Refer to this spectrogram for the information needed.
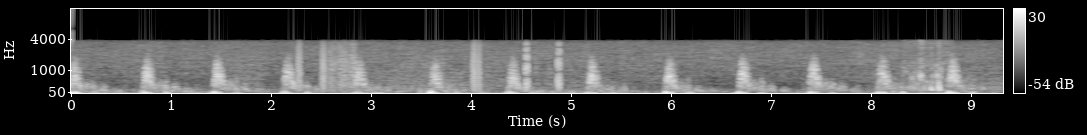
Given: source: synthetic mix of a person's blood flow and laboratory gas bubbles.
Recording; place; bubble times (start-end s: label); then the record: Doppler ultrasound of blood flow; subclavian vein
8.31-8.81 s: bubbles
From the record:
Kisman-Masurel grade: 113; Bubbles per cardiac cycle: 1 to 2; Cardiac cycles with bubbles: 1 to 10%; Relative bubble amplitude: loud (0.450 to 0.775); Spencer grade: 1 (occasional bubble signal discernible with the cardiac motion signal, with majority of cardiac periods free of bubbles); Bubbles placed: anywhere in the cardiac cycle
